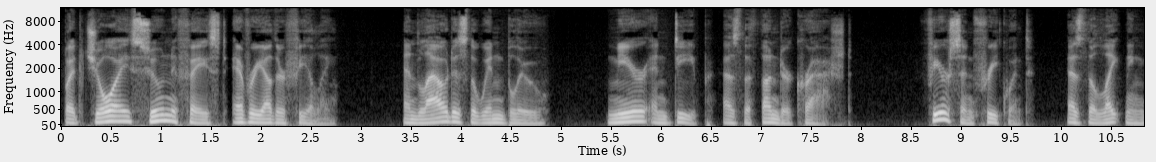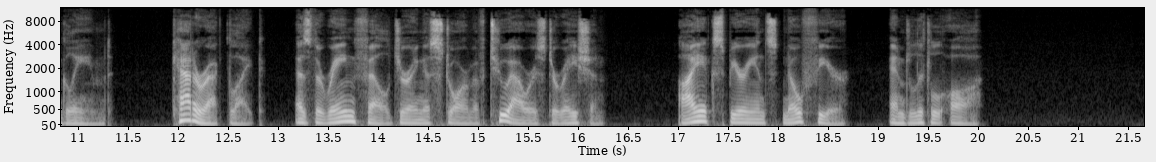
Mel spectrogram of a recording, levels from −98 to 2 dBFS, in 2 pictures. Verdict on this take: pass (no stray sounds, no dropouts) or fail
pass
